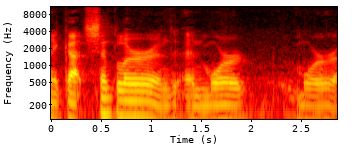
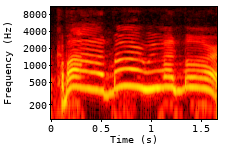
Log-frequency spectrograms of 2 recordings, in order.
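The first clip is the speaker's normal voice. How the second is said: much higher, slow crowd chant; crowd demanding more; slower than usual. Retold or imitated. Audience urging the performer back, high slow chant. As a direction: beg for an encore like an audience. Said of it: "they go".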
